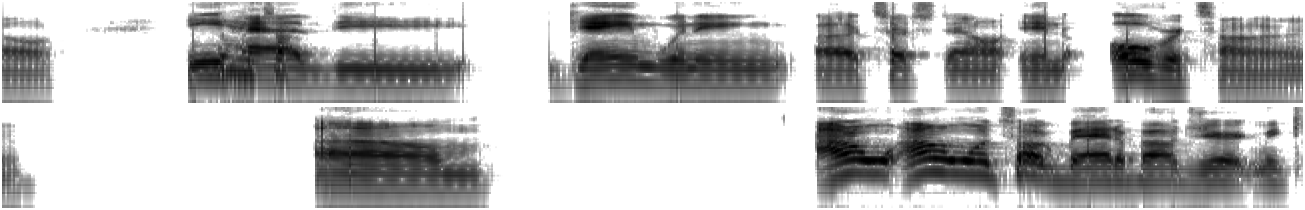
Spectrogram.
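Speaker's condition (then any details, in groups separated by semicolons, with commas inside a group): No condition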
